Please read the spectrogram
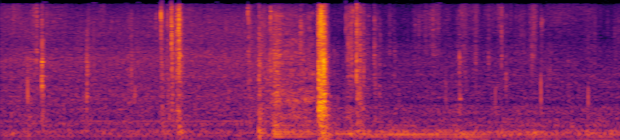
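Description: Car interior sounds: a low engine and road rumble that grows louder about two and a half seconds in, with a few small clicks and one sharp knock a little after three seconds.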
